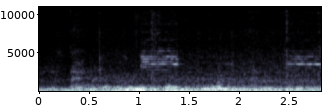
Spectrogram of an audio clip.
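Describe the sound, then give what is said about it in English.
A very colourful bus rumbles steadily through traffic, its low engine drone continuous, with indistinct voices murmuring underneath and a few faint high tones drifting in. “Well, the driver of our very colourful bus was also very jolly”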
